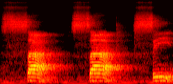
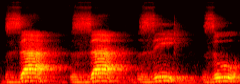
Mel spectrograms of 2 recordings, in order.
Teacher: tajamnya suara karena ia keluar dari celah yang sempit antara ujung lidah dengan 2 gigi seri atas dan bawah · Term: shafir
